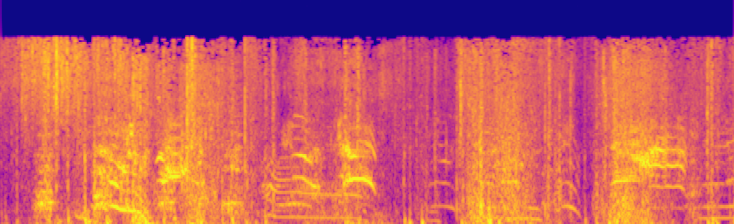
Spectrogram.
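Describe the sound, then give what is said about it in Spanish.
Grizzly bear charging among trees, with deep growls, heavy thuds and crashing bursts in an irregular, loud sequence while a man speaks over the commotion. “Un gran oso pardo corre hacia él.”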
